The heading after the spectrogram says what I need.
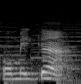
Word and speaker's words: omega: rata-rata kecepatan sudut dilambangkan seperti huruf w tapi ini membacanya Omega nah Omega ini adalah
